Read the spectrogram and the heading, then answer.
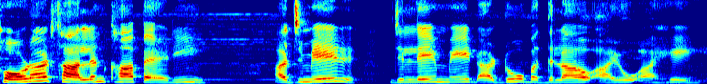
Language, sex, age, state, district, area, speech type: Sindhi, female, 45-60, Rajasthan, Ajmer, urban, spontaneous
